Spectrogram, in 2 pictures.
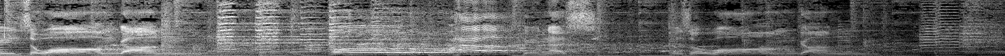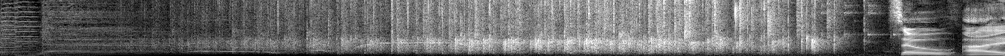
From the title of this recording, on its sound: Live From Orlando!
